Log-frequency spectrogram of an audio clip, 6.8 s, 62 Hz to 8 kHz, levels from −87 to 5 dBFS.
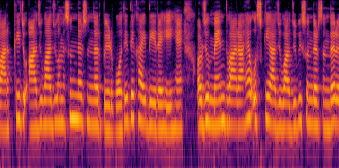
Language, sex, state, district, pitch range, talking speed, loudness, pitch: Hindi, female, Bihar, Jamui, 200-235 Hz, 195 wpm, -15 LUFS, 215 Hz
